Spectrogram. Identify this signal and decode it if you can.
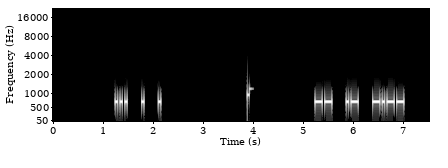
Morse code, heard as a keyed tone, about 25 wpm, spaced as for 18 wpm, 690 Hz. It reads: SEE MAY
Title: 2x Character Spacing - Top 100 Words - 25wpm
